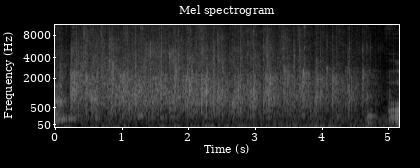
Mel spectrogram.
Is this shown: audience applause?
yes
